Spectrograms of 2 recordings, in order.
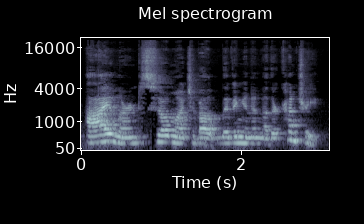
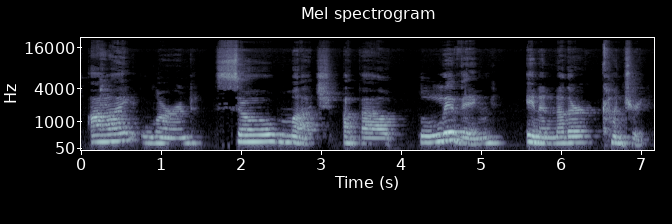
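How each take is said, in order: First: The sentence is spoken at a normal pace. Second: The sentence is spoken slowly and carefully.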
